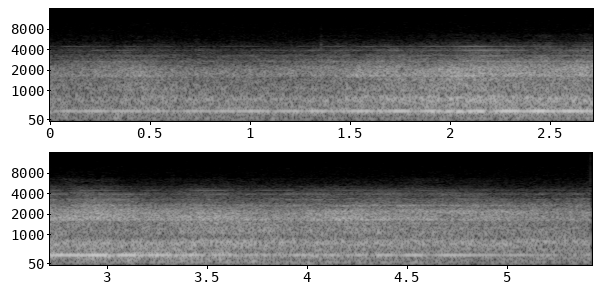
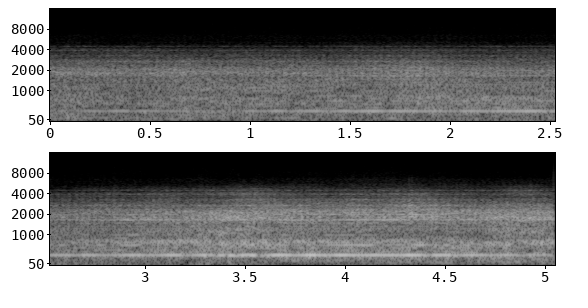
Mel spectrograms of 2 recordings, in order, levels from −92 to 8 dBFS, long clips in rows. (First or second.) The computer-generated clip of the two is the second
